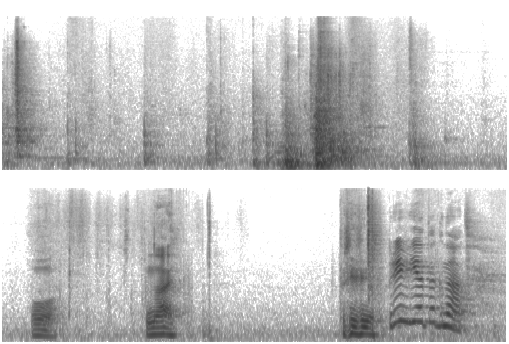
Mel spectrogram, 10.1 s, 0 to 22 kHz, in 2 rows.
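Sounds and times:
door shutting with a thud: 0:02.7 - 0:04.3.

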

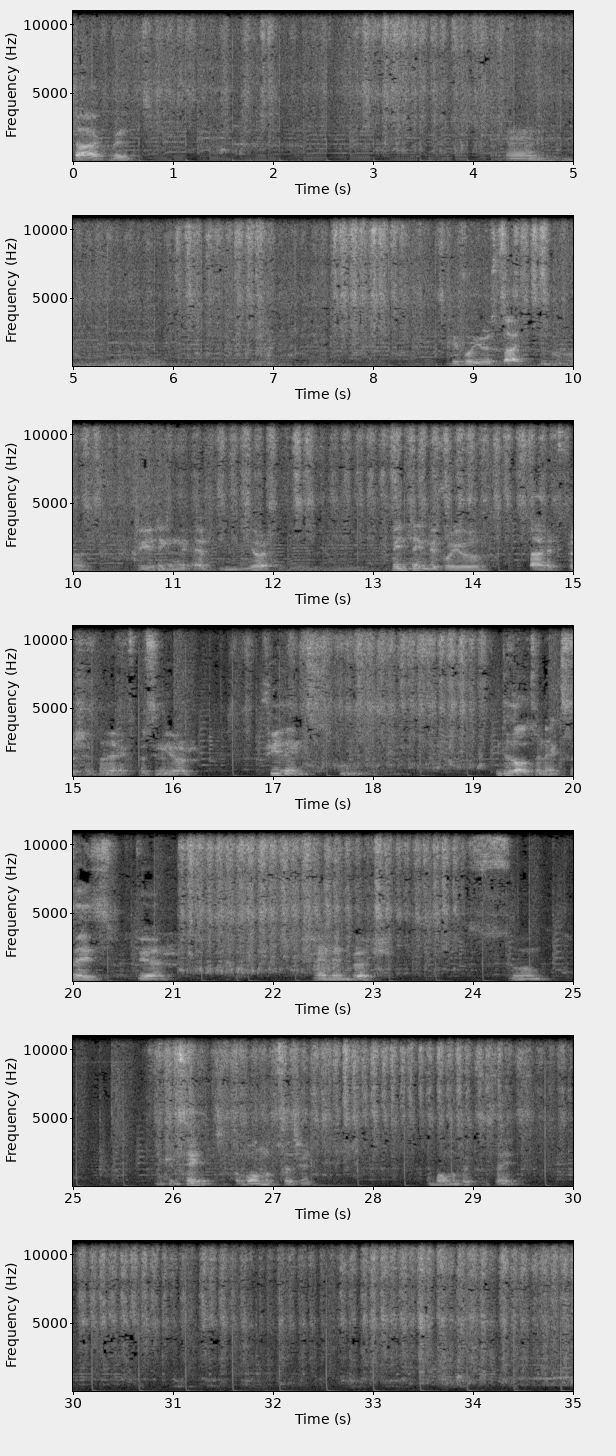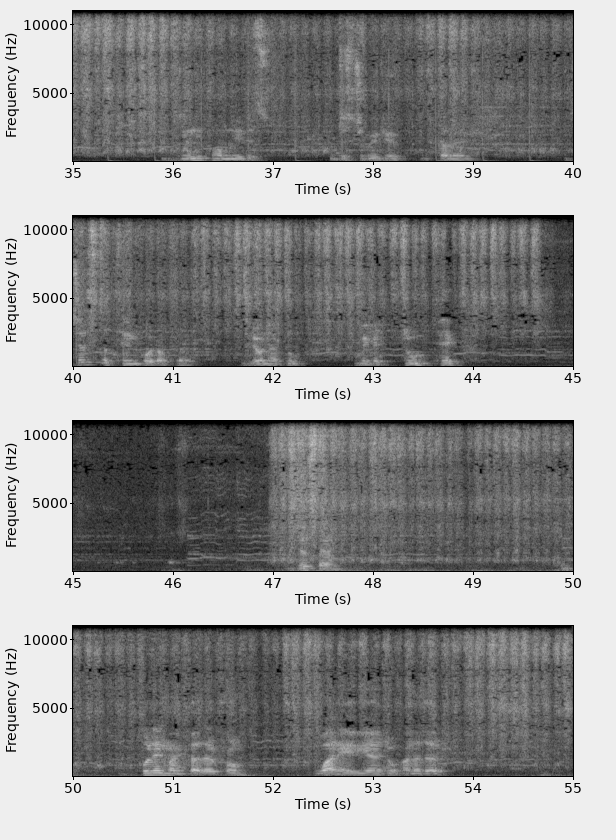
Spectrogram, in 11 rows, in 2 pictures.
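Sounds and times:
paintbrush brushing on canvas: 0:00.0 - 0:20.0, 0:20.9 - 0:24.3, 0:25.8 - 0:44.8, 0:47.0 - 0:55.0
background music with beat: 0:00.0 - 0:45.0, 0:46.0 - 0:55.0.

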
